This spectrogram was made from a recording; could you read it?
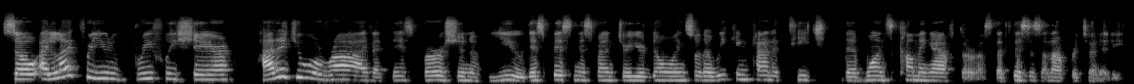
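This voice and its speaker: A woman with a medium-pitched voice moderates a panel. She is chatty and informal, and slips Spanish interjections into her talk. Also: steady tone, normal speed, few pauses, low-quality recording. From Dominican heritage. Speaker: moderator, host.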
